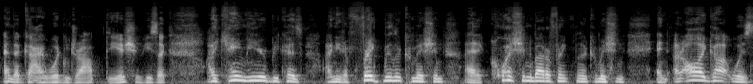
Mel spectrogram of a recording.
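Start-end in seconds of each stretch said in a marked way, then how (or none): 2.1-7.5 higher-pitched mock customer complaint; imitated freak-out. Customer won't drop the issue, mock freak-out. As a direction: hurry into an aggrieved, worked-up protest. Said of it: "he's just, like, freaking out".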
